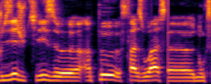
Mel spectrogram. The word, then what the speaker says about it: FazWaz: Comme je vous disais, j'utilise un peu face was. Donc ça s'écrit comme ça se prononce.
